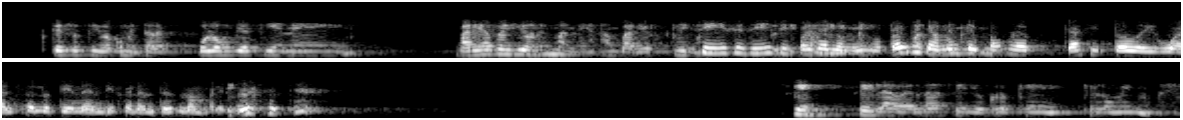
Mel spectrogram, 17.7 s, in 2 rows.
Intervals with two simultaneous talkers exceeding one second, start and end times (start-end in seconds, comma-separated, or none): 5.1-7.5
